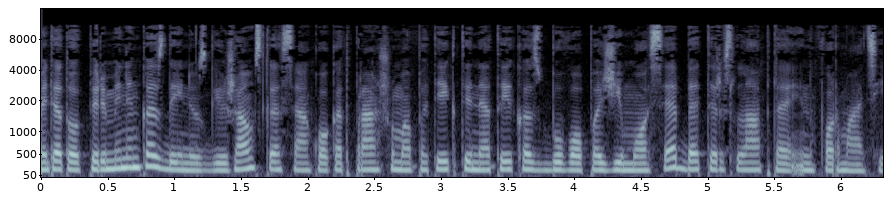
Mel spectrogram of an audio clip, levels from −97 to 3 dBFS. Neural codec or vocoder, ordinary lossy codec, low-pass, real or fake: vocoder, 44.1 kHz, 128 mel bands every 512 samples, BigVGAN v2; MP3, 48 kbps; 14.4 kHz; fake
